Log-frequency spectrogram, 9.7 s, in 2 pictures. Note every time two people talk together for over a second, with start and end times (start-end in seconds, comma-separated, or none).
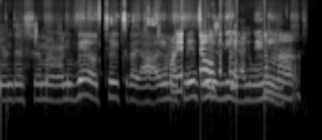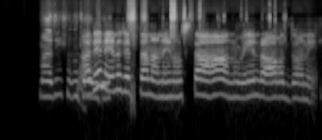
none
